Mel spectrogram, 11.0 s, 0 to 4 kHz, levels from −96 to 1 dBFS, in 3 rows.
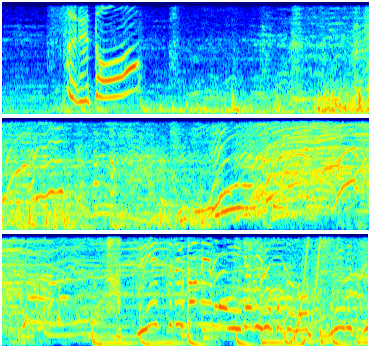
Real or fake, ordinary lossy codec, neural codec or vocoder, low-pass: real; none; none; 3.6 kHz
